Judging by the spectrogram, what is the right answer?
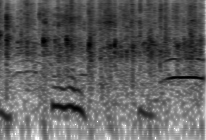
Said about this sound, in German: Ja, es gibt Live-Applaus.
